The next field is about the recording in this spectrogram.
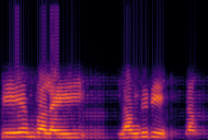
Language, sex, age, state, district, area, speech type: Bodo, female, 45-60, Assam, Baksa, rural, conversation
